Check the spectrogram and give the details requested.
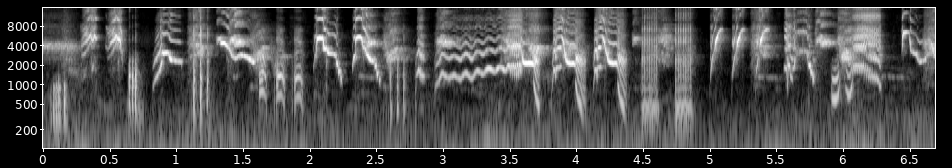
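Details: Nias hill myna song, played to urge sluggish, quiet mynas to sing: rapid clicks and squawks mixed with ringing whistles, plus a wavy warbled phrase in the middle, delivered densely with few pauses.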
